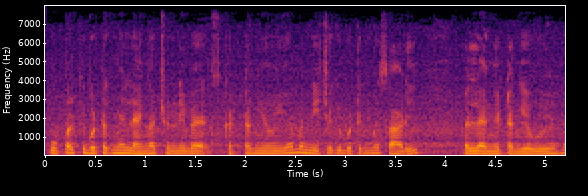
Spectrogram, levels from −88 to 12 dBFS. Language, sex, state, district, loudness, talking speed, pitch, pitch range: Hindi, male, Bihar, Katihar, -18 LUFS, 240 wpm, 135 Hz, 130-150 Hz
